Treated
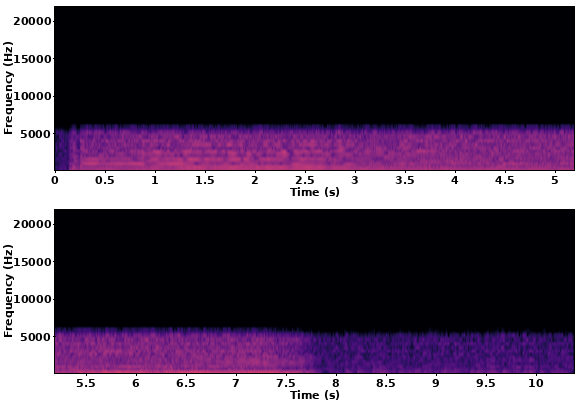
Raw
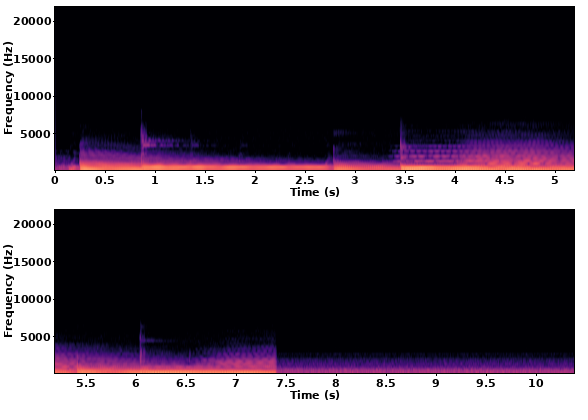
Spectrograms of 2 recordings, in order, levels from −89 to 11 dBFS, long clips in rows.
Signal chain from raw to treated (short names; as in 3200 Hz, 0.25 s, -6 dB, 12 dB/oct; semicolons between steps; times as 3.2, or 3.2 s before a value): half-waves squared off; high shelf 3000 Hz +11.5 dB; in parallel at -1 dB: compressor, threshold -22 dBFS, peak gain reduction 16.5 dB; on the sum: limiter -3 dBFS, peak gain reduction 12 dB; bit-crush 5-bit; metallic resonator 230 Hz, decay 0.3 s, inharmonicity 0.008; downsampling 11025 Hz; on a send: tapped delay 0.258/0.359 s -5/-9.5 dB; on the sum: gain -6 dB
